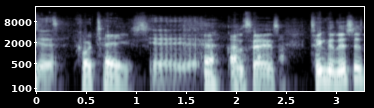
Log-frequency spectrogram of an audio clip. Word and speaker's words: Corteiz: How to say it, which is taser. Yeah. Only without the The yeah, you just say tase, yeah. Corteiz.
